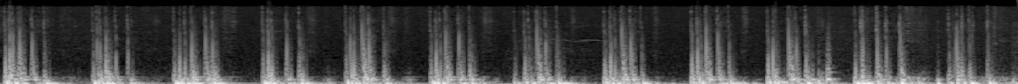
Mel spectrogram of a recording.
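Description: Fingertips tap on the metal body and grille of a silver metal USB desktop condenser microphone. The taps come in quick, uneven bursts of dull, bassy thumps that die away fast, with almost no high-end sparkle.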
